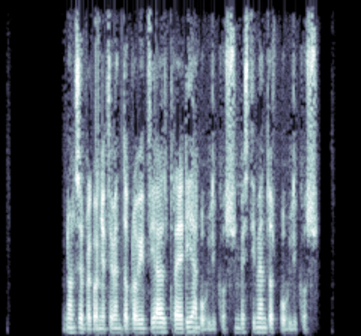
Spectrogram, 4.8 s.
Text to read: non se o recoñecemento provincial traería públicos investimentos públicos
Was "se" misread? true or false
false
